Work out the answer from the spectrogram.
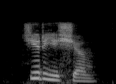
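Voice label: "чирйысьӧм", Komi, female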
